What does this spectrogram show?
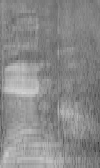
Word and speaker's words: gangue: इट is known as गैंग। देखो spelling थोड़ी सी अलग है इसकी, नाम गैंग है, GANGUE, गैंग।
